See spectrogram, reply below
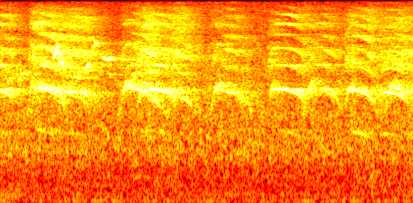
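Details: Dense, hoarse toucan squawking, with short scratchy notes running almost continuously above a steady background hiss.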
